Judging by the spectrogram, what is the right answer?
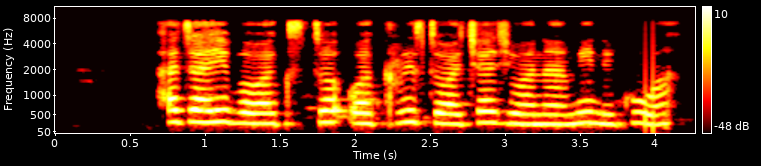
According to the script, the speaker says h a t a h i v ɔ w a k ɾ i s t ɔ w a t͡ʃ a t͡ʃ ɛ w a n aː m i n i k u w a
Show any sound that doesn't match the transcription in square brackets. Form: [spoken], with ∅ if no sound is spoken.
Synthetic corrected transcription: h a t a h i v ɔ w a k ɾ i s t ɔ w a t͡ʃ a t͡ʃ ɛ w a n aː m i n i k u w a

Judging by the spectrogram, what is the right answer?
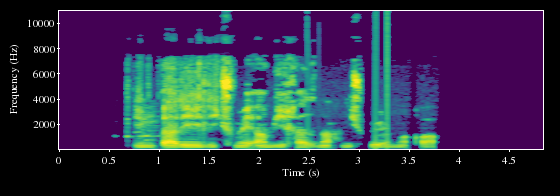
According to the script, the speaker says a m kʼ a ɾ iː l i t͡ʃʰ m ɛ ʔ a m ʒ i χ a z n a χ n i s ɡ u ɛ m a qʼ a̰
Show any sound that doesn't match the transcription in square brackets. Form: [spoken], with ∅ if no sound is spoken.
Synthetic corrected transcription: [i] m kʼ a ɾ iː l i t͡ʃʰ m ɛ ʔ a m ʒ i χ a z n a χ n i [ʃ] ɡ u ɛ m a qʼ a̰

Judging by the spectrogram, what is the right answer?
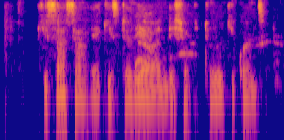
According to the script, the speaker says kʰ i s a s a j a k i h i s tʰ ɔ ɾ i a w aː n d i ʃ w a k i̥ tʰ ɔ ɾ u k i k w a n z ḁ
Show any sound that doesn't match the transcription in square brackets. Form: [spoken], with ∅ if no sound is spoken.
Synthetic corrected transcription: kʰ i s a s a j a k i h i s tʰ ɔ ɾ i a w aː n d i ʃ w a k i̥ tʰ [u] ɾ u k i k w a n z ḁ

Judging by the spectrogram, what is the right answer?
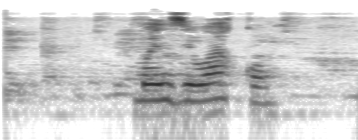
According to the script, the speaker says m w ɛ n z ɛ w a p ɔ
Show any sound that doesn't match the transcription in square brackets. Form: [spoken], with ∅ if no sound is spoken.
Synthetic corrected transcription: m w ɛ n z [i] w a [k] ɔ

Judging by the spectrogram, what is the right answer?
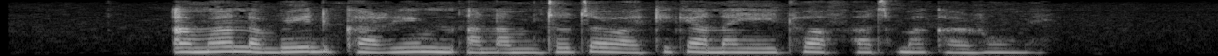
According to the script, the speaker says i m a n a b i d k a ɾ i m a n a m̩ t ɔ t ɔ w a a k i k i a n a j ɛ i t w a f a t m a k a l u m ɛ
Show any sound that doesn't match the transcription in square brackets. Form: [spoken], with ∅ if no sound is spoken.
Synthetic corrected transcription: [a] m a n a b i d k a ɾ i m a n a m̩ t ɔ t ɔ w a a k i k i a n a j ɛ i t w a f a t m a k a [ɾ] u m ɛ

